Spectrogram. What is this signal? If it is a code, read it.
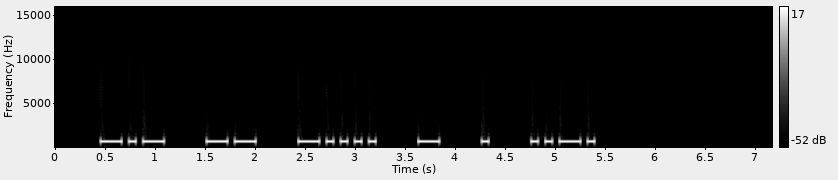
Morse code, heard as a keyed tone, about 17 wpm, spaced as for 12 wpm, 700 Hz. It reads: KM6TEF
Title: USA Call Signs - 6 Characters - 2x Character Spacing - 17wpm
